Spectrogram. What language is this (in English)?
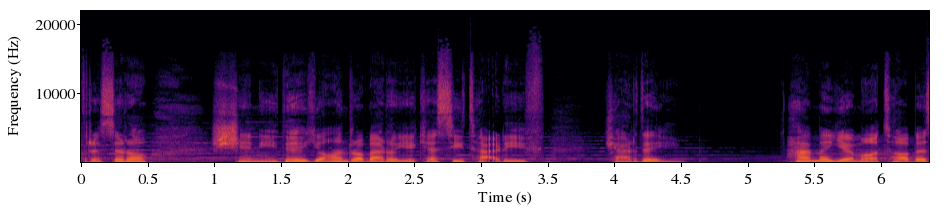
Persian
